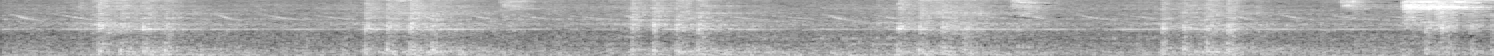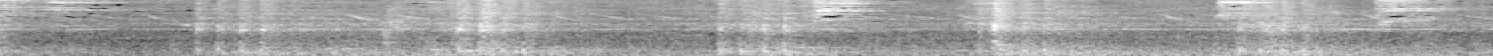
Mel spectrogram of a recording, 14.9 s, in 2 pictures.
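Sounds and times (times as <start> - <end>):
freight train wheels rumbling: 0.0 - 14.9
train wagons clattering: 0.0 - 14.9.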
